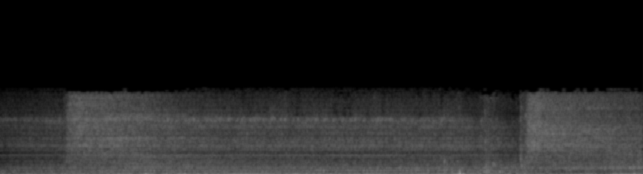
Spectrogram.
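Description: Electric passenger train drawing slowly alongside the platform, with a steady loud hiss of air from about a second in that breaks off briefly near the end and resumes.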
